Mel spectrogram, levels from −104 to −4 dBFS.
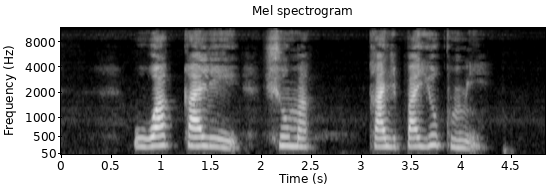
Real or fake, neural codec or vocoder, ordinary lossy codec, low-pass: fake; vocoder, 44.1 kHz, 128 mel bands, Pupu-Vocoder; AAC, 64 kbps; 10.8 kHz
